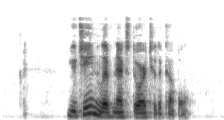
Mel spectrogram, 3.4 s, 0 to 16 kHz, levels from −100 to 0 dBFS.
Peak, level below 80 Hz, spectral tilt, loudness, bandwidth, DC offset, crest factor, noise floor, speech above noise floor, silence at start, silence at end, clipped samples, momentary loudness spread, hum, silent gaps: -2 dBFS; -70 dBFS; -6 dB/octave; -21 LUFS; 9.2 kHz; under 0.1%; 20 dB; -83 dBFS; 62 dB; 1 s; 0.6 s; under 0.1%; 15 LU; none; none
